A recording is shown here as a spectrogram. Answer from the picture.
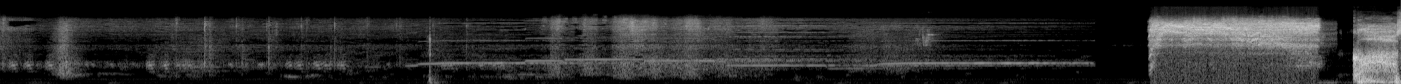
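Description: Quiet soundtrack music of steady held tones and scattered clicks, its tones stepping up in pitch partway through. Near the end come about two seconds of very loud harsh static-like noise and, after a short break, a second loud noisy burst with a falling pitch.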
